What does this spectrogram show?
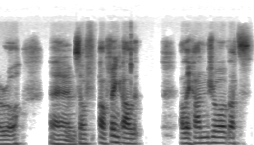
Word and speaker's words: Alejandro: So I think Alejandro, that's how you pronounce it, Pantoja, I think he'll be next.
